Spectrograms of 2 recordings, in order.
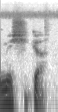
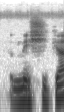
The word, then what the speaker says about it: Mexica: 16e siècle, c'est les méchikas. Dans la langue soit-disant qui s'appelle le nawat, le X se prononce comme cheveux. Donc Meschik, c'était le nom de la nation qui régnait au moment de l'arrivée des espagnols.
